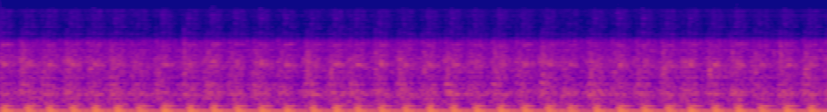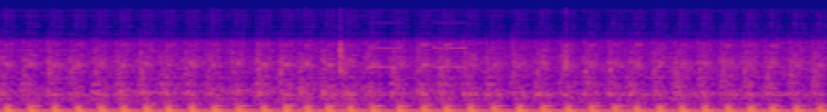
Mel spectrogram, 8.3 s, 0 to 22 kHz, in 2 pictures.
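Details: Restored Honda GL100 engine, possibly about 2000–2002, with new Aspira piston, CDI ignition and inlet valve clearance 0.10: steady single-cylinder putter, about three firing beats a second, even, no ticking or knocking; healthy idle.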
